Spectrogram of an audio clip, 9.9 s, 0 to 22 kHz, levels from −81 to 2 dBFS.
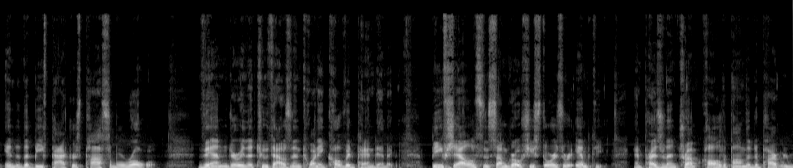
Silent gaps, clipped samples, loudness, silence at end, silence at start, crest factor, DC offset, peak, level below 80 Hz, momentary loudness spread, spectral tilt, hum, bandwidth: none; under 0.1%; -20 LUFS; 0 s; 0.05 s; 20 dB; under 0.1%; 0 dBFS; -48 dBFS; 7 LU; -6 dB/octave; none; over 20 kHz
